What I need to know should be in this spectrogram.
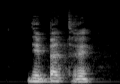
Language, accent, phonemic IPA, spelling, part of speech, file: French, Canada, /de.ba.tʁɛ/, débattrait, verb, LL-Q150 (fra)-débattrait.wav
- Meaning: third-person singular conditional of débattre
